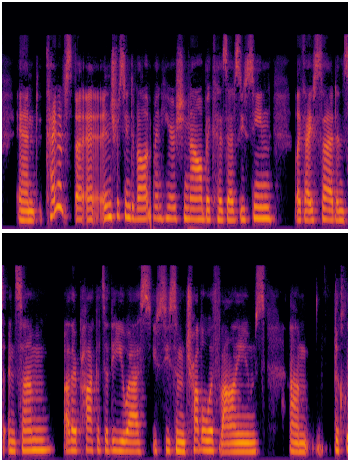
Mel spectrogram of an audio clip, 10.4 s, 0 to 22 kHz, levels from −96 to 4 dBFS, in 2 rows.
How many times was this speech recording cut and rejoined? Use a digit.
0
